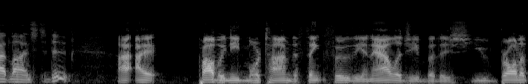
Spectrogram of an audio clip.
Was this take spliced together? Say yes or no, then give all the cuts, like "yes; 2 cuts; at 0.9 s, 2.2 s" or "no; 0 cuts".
no; 0 cuts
